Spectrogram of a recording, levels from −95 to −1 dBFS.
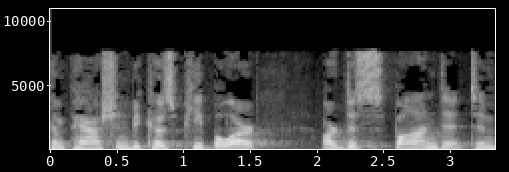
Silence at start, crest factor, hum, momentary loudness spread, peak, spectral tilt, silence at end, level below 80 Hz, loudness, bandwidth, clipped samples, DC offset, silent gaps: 0 s; 16 dB; none; 6 LU; -6 dBFS; -5 dB/octave; 0 s; -60 dBFS; -21 LUFS; 8 kHz; under 0.1%; under 0.1%; none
